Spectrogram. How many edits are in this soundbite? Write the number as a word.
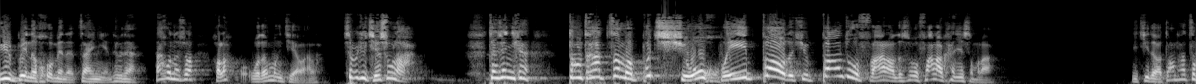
two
